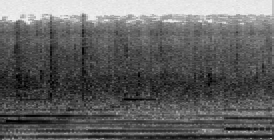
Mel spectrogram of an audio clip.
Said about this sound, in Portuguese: Vamos aplaudir.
